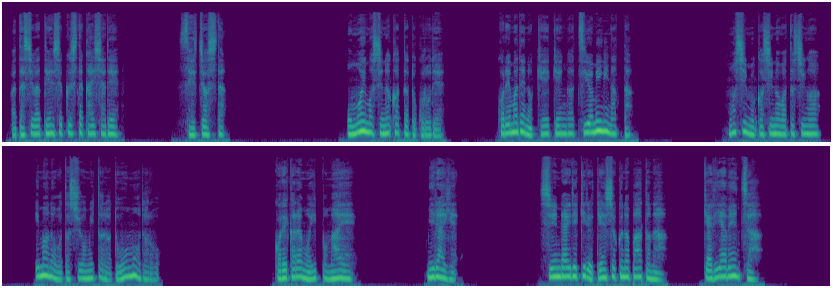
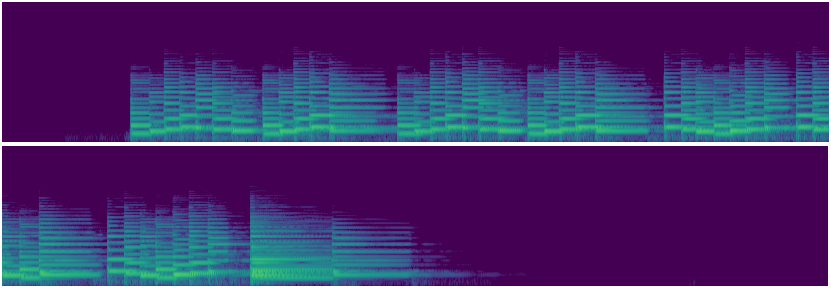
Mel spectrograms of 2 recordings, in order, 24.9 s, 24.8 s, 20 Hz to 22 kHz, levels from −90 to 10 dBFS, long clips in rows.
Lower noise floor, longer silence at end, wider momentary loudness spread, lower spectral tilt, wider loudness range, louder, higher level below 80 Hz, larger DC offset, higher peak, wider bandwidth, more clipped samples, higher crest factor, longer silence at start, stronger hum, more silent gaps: second, -82 dBFS vs under -90 dBFS; second, 1 s vs 6.25 s; first, 14 LU vs 11 LU; second, -6 dB/octave vs -9.5 dB/octave; about the same, 5 LU vs 6 LU; about the same, -27 LUFS vs -26 LUFS; first, -54 dBFS vs -68 dBFS; neither; second, -12 dBFS vs -8 dBFS; first, 17 kHz vs 4.9 kHz; neither; about the same, 16 dB vs 20 dB; second, 0.15 s vs 1.95 s; neither; first, 6.74-6.89 s, 7.00-7.08 s, 10.04-10.70 s, 14.85-16.46 s, 19.56-20.30 s vs none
